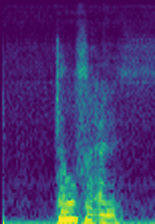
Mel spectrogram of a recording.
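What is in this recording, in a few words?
"toveren", Dutch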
